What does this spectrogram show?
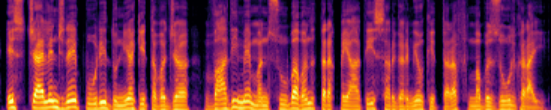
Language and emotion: Urdu, neutral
